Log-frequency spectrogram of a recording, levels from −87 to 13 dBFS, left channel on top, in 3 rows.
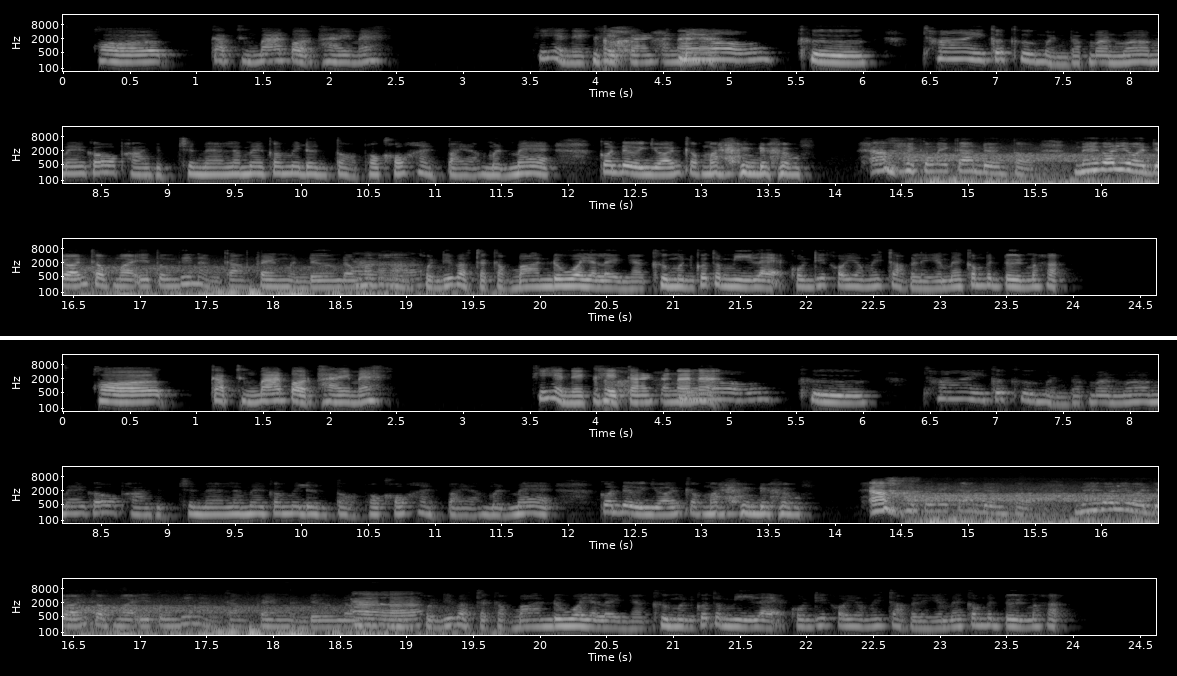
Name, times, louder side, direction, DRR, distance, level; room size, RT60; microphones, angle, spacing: voice 1, 0.3-0.8 1.1-2.4 3.5-4.9 14.3-14.6 18.6-19.1, right 6 dB, 70° right, 0.5 m, -30 dB
voice 2, 4.0-6.0 6.5-13.8 14.2-23.9, left 4 dB, 60° left, 0.4 m, -33 dB
sound 1, 14.5-19.7, right 1 dB, 10° right, 0.3 m, -30 dB
3.7 x 2.1 x 4.3 m
head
